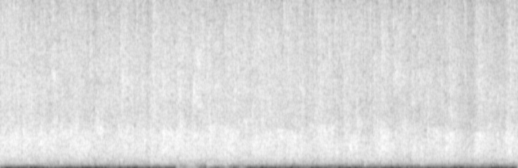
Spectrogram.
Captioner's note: applause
